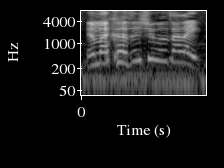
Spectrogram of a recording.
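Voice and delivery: ordinary talk, nothing marked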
